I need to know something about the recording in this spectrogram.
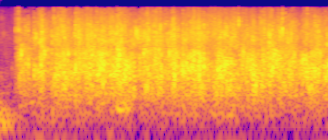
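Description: Steady audience applause thanking someone for a fine initiative, a dense, even wash of many hands clapping at once without any voices rising above it.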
